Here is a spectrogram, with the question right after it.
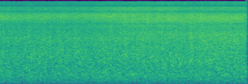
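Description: Waterfall on the Tryfan North Ridge hike in Wales, a steady, loud broadband rush of falling water that stays constant and close throughout, with no voices.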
